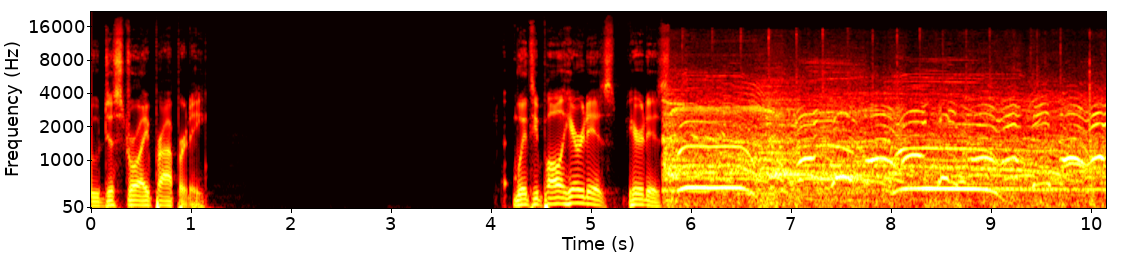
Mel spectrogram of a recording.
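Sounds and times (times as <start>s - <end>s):
speech: 0.0s - 1.2s, 4.2s - 7.4s
loud dense crowd shouting and yelling at a riot: 5.7s - 10.1s
man screaming at a riot: 5.7s - 10.1s.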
